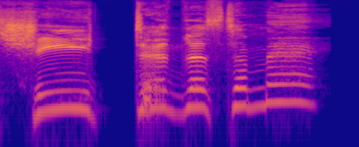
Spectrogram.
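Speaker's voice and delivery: high, slow accusing shout.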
